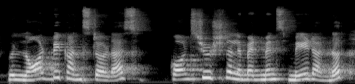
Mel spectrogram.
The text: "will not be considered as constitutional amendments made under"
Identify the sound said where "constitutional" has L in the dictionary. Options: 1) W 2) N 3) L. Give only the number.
3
